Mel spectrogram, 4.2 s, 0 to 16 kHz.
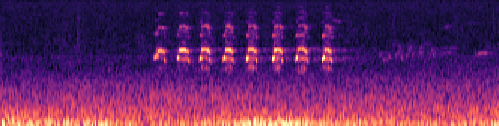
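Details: Female osprey at the Glaslyn nest, 14 April 2021, protesting an unringed male on the perch: a tight run of about eight piercing chirps in just over a second, then faint softer notes, with low background rumble.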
